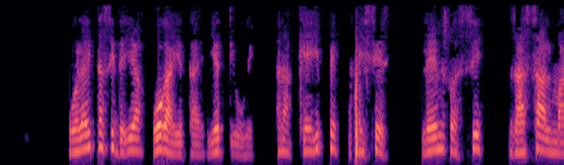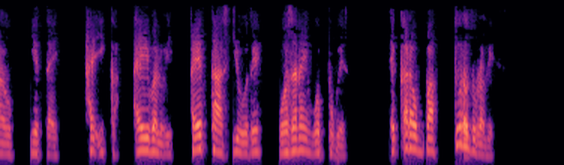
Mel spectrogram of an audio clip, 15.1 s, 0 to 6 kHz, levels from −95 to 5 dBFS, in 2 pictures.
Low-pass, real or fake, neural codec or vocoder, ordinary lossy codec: 5.4 kHz; real; none; MP3, 32 kbps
